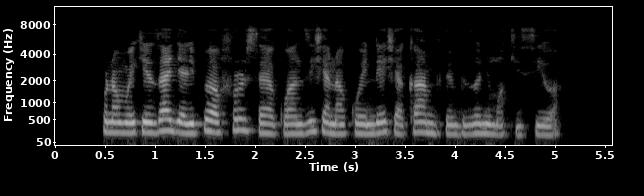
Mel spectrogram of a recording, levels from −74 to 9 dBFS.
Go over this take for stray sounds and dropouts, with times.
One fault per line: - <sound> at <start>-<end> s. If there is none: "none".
none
